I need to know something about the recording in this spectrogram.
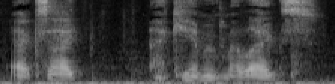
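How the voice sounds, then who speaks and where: An actor playing a badly wounded, weary captain in an audio drama, with weak, labored, halting and terse speech. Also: deep voice, steady tone. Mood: dazed.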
